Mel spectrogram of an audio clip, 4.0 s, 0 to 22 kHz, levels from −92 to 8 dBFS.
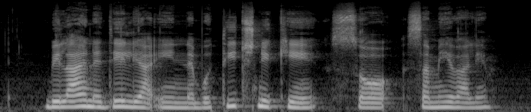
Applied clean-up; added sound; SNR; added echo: none; none; none; none.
